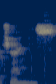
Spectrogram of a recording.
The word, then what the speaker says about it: Genghis: So Genghis is Genghis or Chenghis. Yeah. It's either or.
